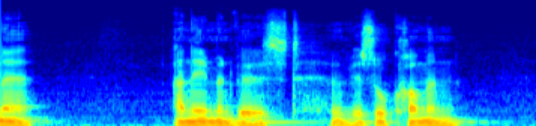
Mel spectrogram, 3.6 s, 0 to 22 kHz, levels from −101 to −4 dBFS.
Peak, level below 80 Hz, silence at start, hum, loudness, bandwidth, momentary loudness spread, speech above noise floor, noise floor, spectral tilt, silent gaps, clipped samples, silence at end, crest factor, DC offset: -16 dBFS; -46 dBFS; 0 s; none; -34 LUFS; 11.5 kHz; 12 LU; 33 dB; -66 dBFS; -7 dB/octave; none; under 0.1%; 0.4 s; 18 dB; under 0.1%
